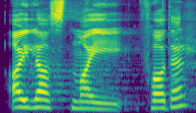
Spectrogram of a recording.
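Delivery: ordinary delivery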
